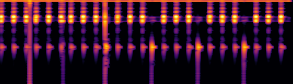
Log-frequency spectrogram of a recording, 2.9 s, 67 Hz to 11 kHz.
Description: Processing Loop, Computer Sound FX; SoundBits; Computer Sound FX 2.0

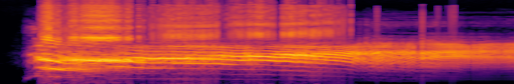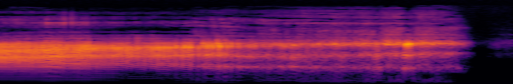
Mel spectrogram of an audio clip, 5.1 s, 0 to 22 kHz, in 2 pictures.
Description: scream; hydra; hl2

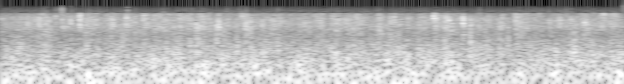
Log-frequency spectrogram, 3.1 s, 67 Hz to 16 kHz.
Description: fire ambience; hl2

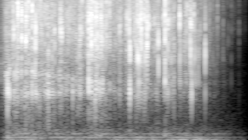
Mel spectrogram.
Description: Egg, Break, Creature, Crunch, Crack, Various; Mattia Cellotto; Crunch Mode

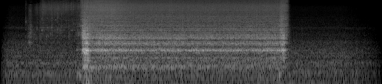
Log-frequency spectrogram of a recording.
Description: Toilet Flush Airplane Close In Flight; InspectorJ

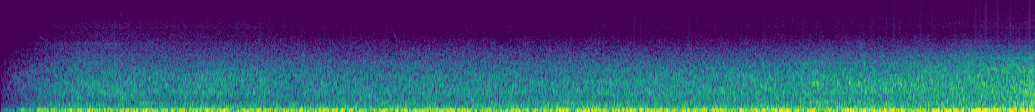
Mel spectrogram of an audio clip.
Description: Planes, Takeoff; aXLsound; Planes - Takeoffs and Landings

